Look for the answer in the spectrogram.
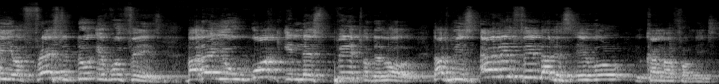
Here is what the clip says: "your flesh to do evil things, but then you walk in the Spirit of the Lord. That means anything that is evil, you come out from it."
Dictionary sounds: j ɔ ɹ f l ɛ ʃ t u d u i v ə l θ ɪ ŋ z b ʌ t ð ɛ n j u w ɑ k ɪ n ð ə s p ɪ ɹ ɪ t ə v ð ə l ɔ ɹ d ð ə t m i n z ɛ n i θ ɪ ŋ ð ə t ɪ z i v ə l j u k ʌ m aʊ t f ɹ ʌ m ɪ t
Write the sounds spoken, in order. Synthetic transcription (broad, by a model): j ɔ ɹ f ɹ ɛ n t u d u i v ə l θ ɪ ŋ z b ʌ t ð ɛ n j u w ɑ k ɪ n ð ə s p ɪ ɹ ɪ t ə v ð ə l ɔ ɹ d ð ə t m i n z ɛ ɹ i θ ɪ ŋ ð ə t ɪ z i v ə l j u k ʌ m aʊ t f ɹ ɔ m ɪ t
